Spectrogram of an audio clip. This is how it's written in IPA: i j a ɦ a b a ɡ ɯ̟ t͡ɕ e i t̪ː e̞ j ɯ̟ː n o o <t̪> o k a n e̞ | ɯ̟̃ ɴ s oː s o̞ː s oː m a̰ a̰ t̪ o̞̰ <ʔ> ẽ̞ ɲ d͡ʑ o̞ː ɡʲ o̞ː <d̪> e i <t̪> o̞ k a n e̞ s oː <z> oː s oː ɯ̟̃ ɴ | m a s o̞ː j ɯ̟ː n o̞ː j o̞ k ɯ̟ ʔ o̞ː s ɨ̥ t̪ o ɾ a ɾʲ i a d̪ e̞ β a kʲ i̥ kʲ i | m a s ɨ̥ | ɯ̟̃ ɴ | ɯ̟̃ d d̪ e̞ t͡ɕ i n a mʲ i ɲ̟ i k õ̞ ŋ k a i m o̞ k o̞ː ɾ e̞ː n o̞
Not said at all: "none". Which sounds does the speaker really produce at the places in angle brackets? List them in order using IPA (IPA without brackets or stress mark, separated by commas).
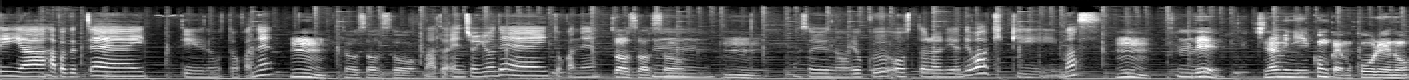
t̪, ʔ, d̪, t̪, s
